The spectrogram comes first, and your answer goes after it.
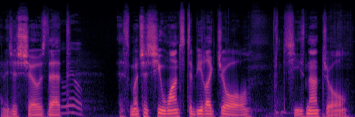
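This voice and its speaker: A man's voice: low voice, fairly even intonation, unhurried, gravelly, a little hiss or hum. A man giving unscripted behind-the-scenes commentary in a thoughtful, explanatory way, feeling out his phrasing. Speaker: game director giving commentary.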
